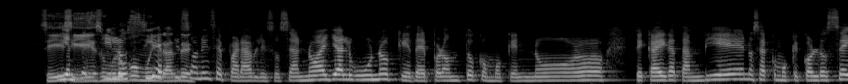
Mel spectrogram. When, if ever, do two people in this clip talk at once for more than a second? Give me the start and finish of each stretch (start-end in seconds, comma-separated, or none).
0.6-2.0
